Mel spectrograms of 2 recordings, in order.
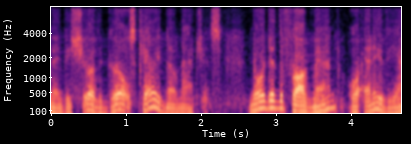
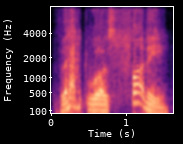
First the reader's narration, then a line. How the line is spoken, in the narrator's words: laughed Button-Bright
